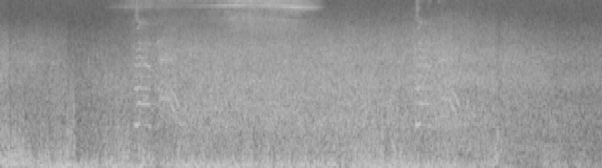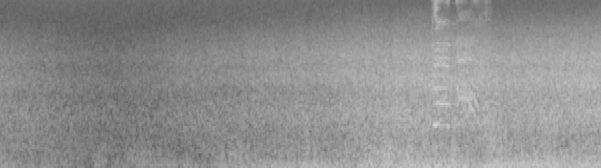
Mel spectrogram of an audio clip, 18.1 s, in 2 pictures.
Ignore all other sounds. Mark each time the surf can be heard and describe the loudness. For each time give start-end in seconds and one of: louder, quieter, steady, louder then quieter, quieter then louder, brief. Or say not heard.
0.0-18.0 quieter then louder.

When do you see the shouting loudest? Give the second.
16 s.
